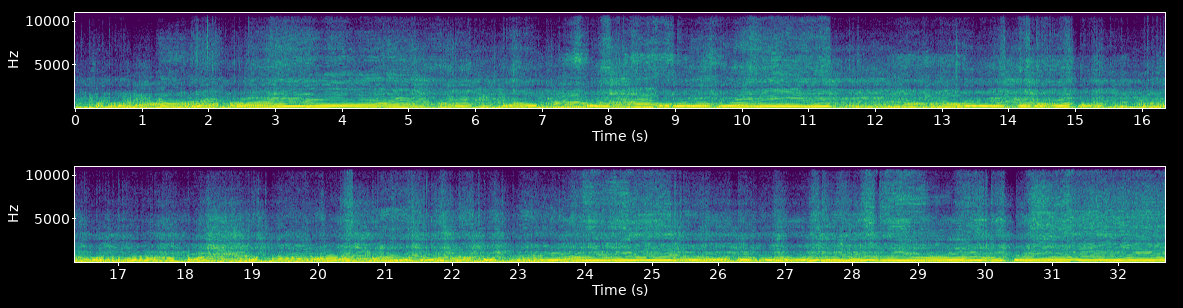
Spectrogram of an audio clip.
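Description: Enduro dirt bike engine heard on board, its revs rising and falling over and over as the rider works the throttle and gears on a dirt track, over a steady rush of wind and ground noise.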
